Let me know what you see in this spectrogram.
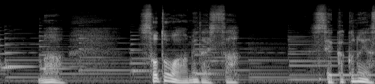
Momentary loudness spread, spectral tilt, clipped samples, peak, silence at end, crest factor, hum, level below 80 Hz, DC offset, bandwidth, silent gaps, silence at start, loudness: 18 LU; -5.5 dB/octave; under 0.1%; 0 dBFS; 0 s; 20 dB; none; -40 dBFS; under 0.1%; 17.5 kHz; none; 0 s; -21 LUFS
